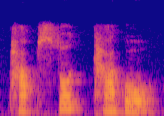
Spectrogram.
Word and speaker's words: 밥솥하고: Okay, this one, the sound of the final consonant 티읒 is changed to 디귿, and then combined with 히읗, it is pronounced 트 sound, 밥솥하고, 밥솥하고.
